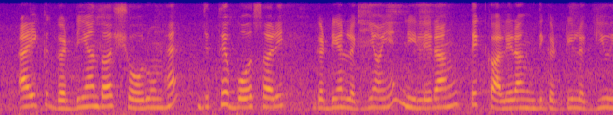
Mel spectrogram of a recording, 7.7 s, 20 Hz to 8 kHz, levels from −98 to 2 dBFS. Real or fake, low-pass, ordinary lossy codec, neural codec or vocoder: real; 7.2 kHz; none; none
